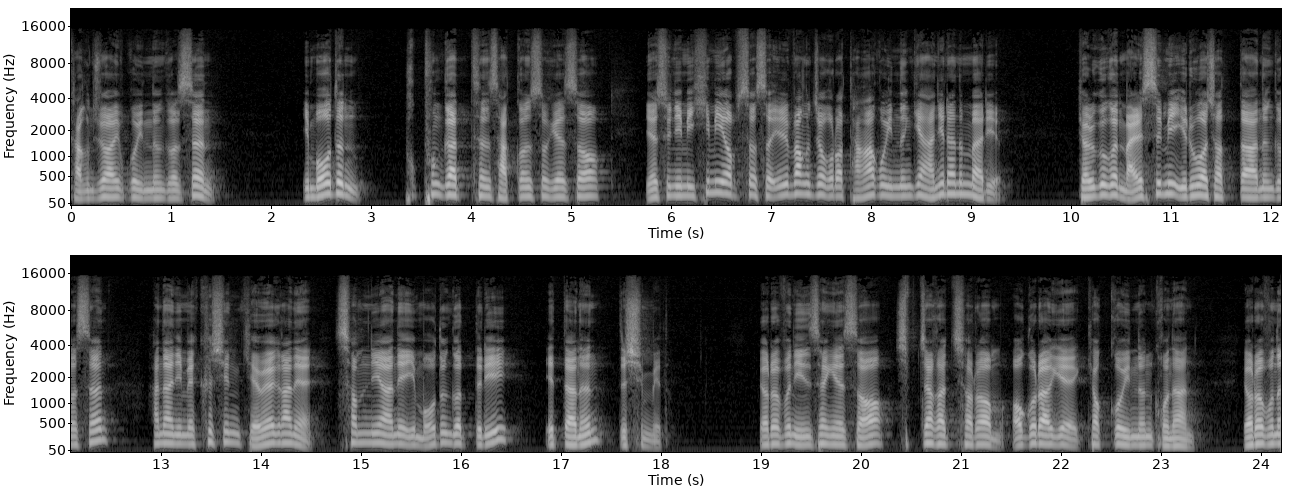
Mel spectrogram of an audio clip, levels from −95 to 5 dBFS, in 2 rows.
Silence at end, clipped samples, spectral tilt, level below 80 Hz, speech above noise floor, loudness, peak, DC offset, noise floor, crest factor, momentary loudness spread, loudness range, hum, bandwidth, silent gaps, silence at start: 0 s; under 0.1%; -4 dB/octave; -62 dBFS; 48 dB; -25 LUFS; -4 dBFS; under 0.1%; -73 dBFS; 22 dB; 8 LU; 3 LU; none; 16 kHz; none; 0 s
